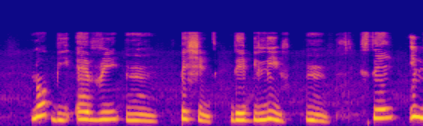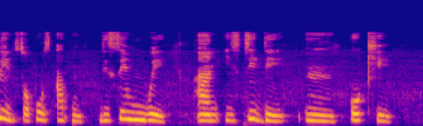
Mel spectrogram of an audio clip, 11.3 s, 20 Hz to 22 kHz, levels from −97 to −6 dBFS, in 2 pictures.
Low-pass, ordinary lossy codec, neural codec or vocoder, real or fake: none; none; codec, 16 kHz, 16 kbps, FreqCodec, smaller model; fake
